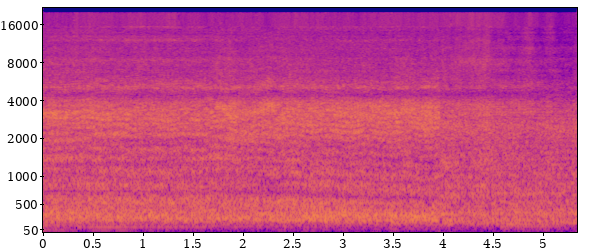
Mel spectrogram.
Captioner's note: blowtorch whooshing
